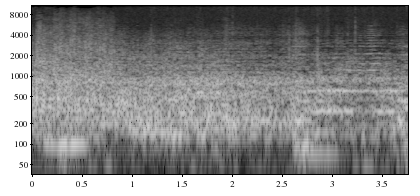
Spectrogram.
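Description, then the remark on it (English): A thunderstorm at sea, heard as a loud, unbroken roar of wind and rain with a deep rumble swelling underneath. It stays steady throughout, and no one speaks. “Thunderstorm. It is building in intensity.”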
